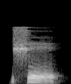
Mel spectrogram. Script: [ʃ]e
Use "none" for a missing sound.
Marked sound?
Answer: ʃ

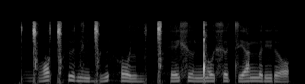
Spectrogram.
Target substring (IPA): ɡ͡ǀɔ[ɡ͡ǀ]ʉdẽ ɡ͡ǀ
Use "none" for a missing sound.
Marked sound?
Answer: ǀʰ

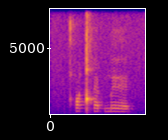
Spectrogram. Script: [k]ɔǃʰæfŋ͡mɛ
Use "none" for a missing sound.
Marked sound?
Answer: qʰ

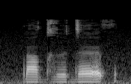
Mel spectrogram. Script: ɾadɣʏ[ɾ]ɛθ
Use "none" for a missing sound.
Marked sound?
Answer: d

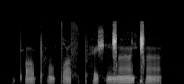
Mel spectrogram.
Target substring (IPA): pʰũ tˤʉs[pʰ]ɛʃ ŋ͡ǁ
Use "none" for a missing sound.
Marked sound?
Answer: pʰ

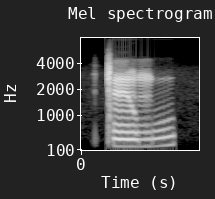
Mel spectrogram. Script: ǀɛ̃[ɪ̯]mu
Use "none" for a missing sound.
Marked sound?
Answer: ʊ̯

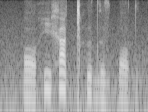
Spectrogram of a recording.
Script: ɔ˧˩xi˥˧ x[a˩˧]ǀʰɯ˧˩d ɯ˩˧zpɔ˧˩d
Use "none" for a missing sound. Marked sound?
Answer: a˥˧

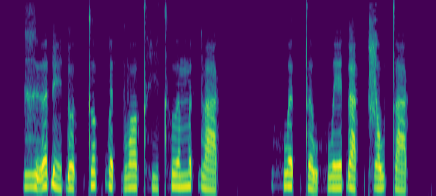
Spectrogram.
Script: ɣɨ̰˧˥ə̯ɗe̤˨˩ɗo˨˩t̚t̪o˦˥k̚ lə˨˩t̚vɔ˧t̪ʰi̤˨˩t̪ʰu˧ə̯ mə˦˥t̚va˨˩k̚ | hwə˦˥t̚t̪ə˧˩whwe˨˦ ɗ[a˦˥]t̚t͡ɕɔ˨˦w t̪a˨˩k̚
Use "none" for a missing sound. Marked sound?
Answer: a˨˩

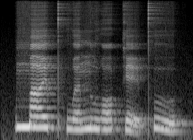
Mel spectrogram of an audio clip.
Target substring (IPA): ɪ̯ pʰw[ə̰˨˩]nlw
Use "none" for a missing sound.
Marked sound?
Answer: ə˧˥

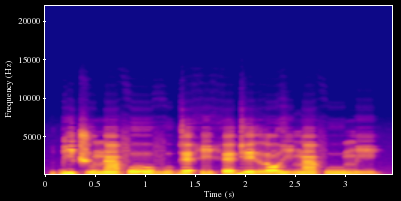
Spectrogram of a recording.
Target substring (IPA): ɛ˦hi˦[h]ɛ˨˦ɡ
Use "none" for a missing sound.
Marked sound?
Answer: h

